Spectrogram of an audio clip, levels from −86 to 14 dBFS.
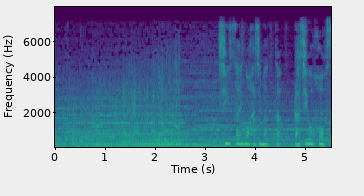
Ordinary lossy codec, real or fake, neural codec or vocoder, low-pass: none; real; none; 7.2 kHz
